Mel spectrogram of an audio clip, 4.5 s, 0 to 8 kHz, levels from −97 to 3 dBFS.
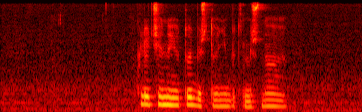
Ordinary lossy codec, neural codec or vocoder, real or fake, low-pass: none; none; real; 7.2 kHz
